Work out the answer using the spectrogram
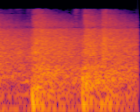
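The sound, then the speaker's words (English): Police gunshots in a city street near a bridge, captured on a bystander's recording: a few dull, muffled bangs over continuous background noise. “Police are shooting.”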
